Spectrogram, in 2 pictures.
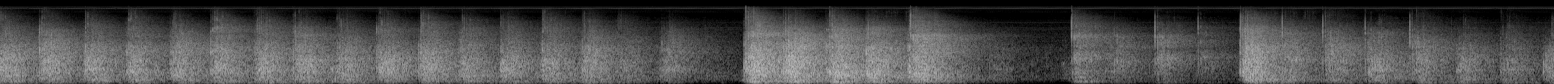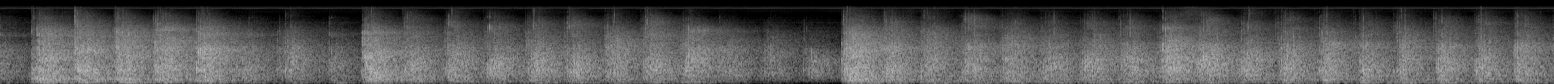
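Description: Unison footsteps of a rifle drill team stepping and stamping on a hardwood gym floor, about two sharp knocks a second, echoing in the hall. Louder accented stamps come at several points.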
